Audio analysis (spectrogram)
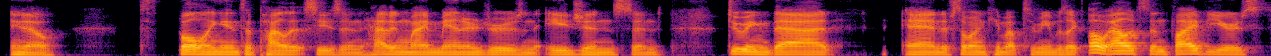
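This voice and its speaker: A man speaking casually and reflectively as an interview guest, earnest and halting, often interrupting himself mid-thought. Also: lowish voice, clean tone. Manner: earnest, halting, conversational with frequent self-interruptions. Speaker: guest, audio drama creator and director.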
